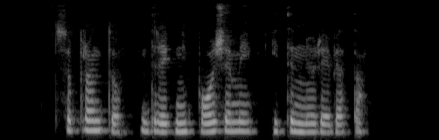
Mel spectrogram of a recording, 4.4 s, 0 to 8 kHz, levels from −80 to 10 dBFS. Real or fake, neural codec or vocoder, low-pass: real; none; 7.2 kHz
